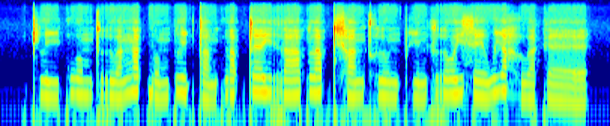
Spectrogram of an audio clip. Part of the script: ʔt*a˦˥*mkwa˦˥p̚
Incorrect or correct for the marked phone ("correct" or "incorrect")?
incorrect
